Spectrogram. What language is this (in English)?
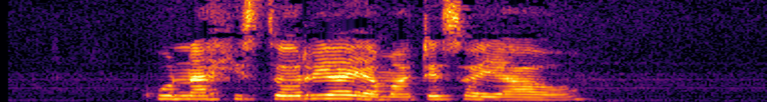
Swahili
